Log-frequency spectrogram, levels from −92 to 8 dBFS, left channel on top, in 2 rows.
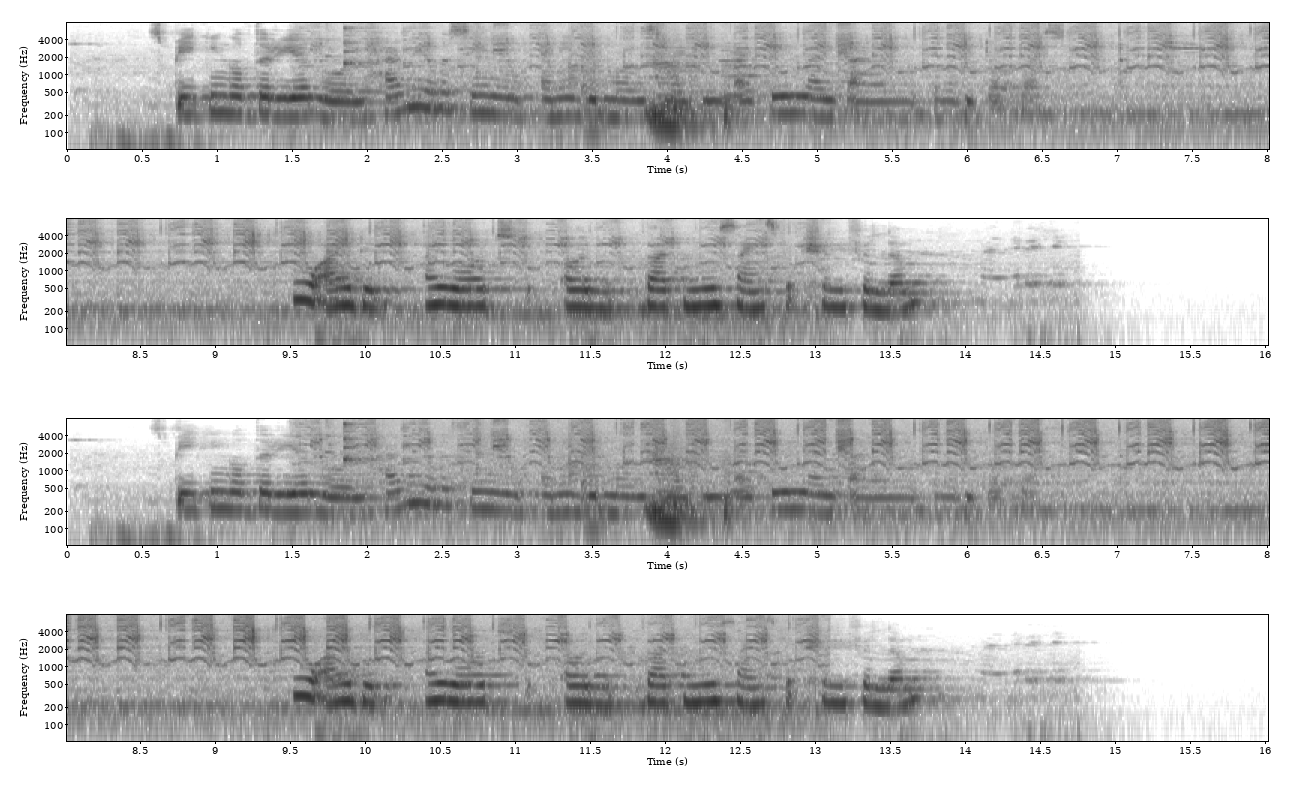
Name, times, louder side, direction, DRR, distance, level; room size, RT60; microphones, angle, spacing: voice 1, 0.7-6.6 7.3-7.6 14.1-14.7, left 1 dB, 75° left, 7 dB, 2.4 m, -28 dB
sound 1, 1.5-13.1, right 5 dB, 40° right, 1.3 m, -30 dB
voice 2, 9.5-11.0 11.3-13.7, left 1 dB, 30° left, 6 dB, 1.7 m, -22 dB
30.0 x 25.5 x 6.7 m, 0.80 s
head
